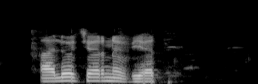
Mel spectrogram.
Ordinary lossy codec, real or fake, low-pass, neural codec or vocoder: AAC, 32 kbps; real; 5.4 kHz; none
